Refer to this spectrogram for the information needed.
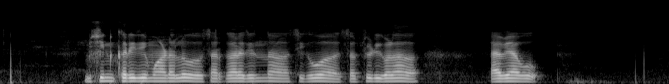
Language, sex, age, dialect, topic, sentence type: Kannada, male, 18-24, Central, agriculture, question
